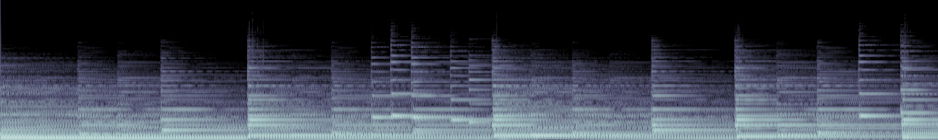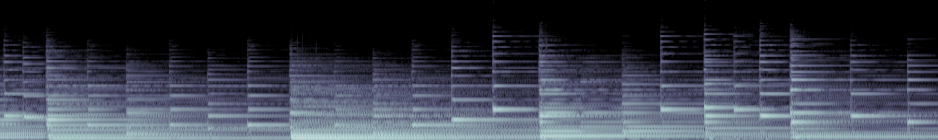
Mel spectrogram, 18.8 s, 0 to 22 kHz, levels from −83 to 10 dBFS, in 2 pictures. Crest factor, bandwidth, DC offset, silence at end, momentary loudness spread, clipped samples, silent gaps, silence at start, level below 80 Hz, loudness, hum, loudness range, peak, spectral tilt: 12 dB; 6.8 kHz; under 0.1%; 0 s; 8 LU; under 0.1%; none; 0 s; -18 dBFS; -14 LUFS; none; 3 LU; 0 dBFS; -9 dB/octave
